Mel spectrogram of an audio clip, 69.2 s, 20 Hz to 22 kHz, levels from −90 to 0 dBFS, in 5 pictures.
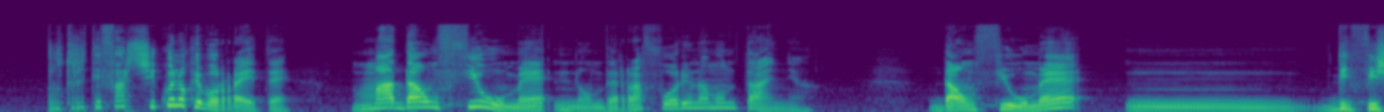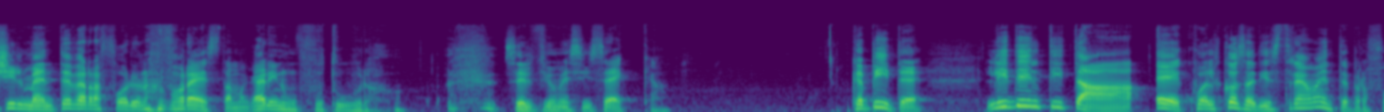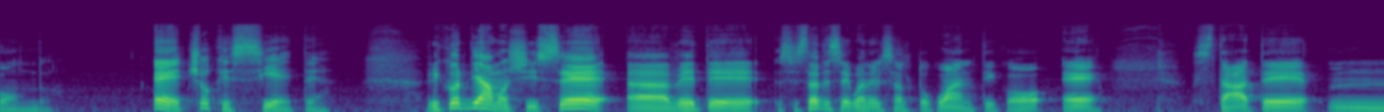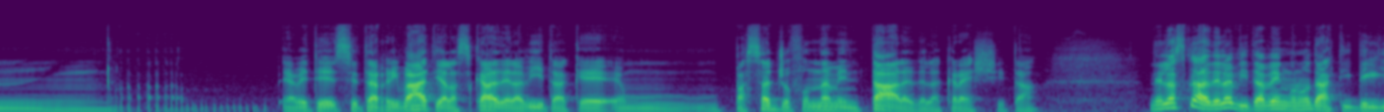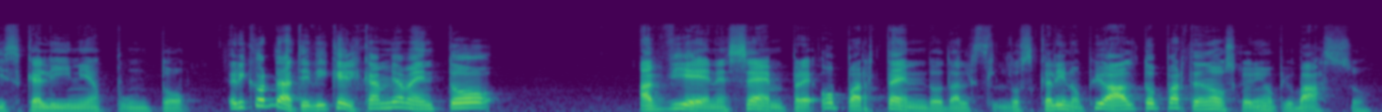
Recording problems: wrong speed and pitch; too slow and too low; 0.6 times normal speed

